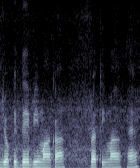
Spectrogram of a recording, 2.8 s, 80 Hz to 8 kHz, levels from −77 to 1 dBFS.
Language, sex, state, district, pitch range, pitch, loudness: Hindi, male, Bihar, Jamui, 125-130 Hz, 130 Hz, -18 LUFS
